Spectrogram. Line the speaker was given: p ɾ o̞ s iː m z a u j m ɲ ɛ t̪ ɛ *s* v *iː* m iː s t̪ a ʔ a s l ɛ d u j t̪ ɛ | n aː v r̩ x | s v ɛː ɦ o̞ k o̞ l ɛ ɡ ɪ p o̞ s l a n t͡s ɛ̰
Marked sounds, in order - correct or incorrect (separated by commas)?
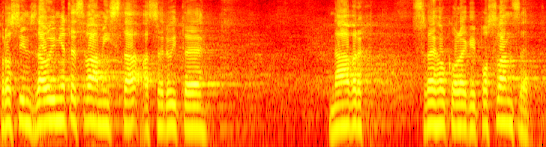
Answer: correct, incorrect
